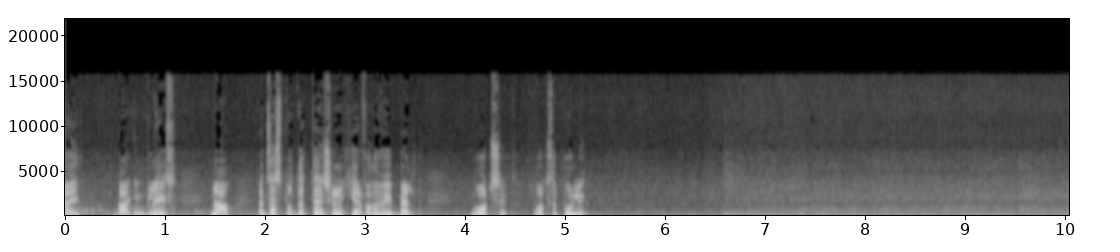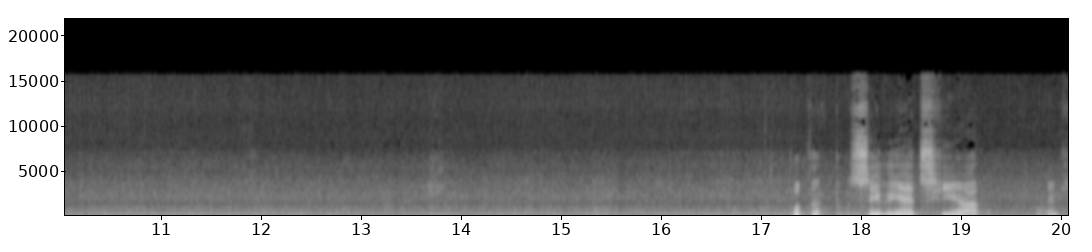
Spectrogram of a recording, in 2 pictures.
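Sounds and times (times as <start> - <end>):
steady mechanical hum: 0.0 - 20.0.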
